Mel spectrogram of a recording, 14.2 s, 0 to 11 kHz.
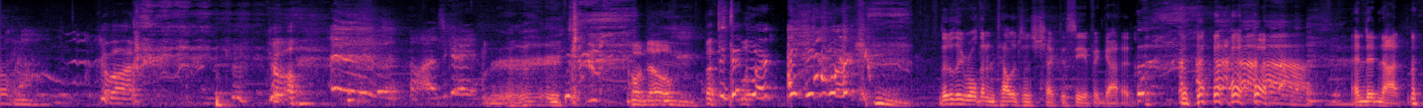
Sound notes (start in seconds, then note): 4.8 confused grunt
